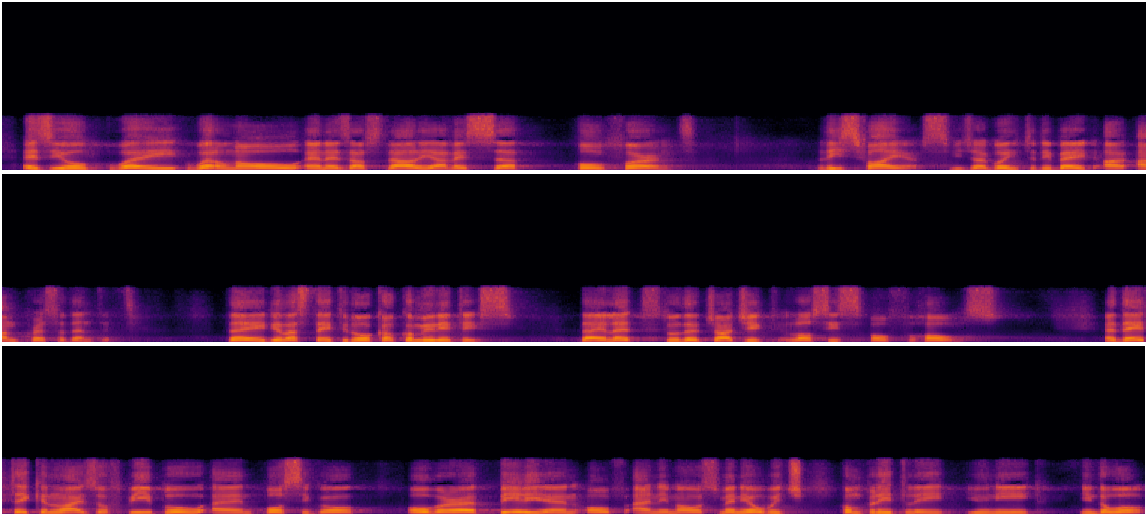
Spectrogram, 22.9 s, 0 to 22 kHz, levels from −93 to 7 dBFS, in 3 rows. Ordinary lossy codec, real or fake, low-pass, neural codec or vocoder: none; fake; 7.2 kHz; codec, 24 kHz, 0.9 kbps, WavTokenizer, large speech release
